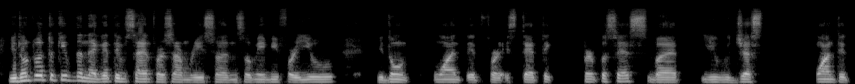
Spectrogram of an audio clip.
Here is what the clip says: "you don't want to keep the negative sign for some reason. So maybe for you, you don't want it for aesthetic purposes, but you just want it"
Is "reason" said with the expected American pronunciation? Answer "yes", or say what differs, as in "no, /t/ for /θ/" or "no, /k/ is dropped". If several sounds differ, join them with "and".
no, /s/ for /z/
